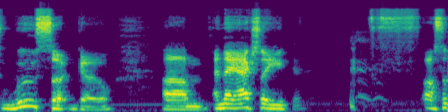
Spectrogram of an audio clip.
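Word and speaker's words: Woo-Suk Go: It's not we suck go, it's Woo suck go.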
